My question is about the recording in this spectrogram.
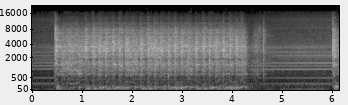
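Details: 1977 Pontiac Trans Am with a 5.3 LS swap from a 2001 Tahoe, fuel pump running, first fire-up attempt: the starter cranks steadily about four turns a second for nearly four seconds without catching; owner suspects the computer is not getting power.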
